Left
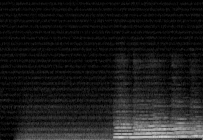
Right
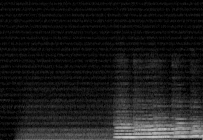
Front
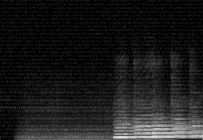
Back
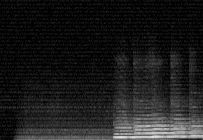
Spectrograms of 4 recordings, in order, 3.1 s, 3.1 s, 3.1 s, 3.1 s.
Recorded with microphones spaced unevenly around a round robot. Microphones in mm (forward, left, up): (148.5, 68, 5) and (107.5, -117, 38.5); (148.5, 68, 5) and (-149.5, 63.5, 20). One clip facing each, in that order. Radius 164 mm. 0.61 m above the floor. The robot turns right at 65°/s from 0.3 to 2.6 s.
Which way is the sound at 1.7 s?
75° left.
